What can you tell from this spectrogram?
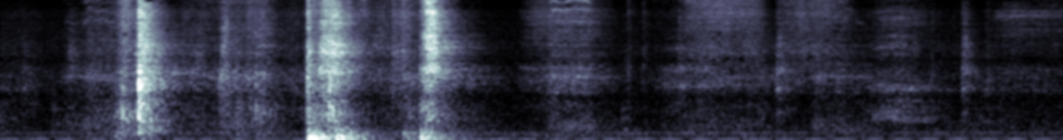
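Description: Karate kata movements: bare feet stamping on the floor and the gi snapping with sharp strikes, a smaller hit about a second in, the loudest thud just after two seconds and another sharp hit soon after, over a low steady hum.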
